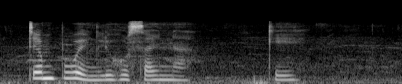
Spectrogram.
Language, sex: Southern Sotho, female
